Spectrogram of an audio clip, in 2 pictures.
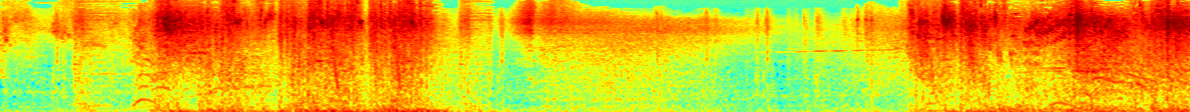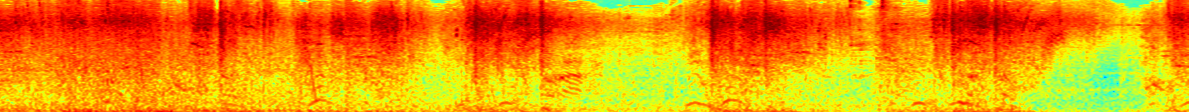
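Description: Magic blasts whoosh and crackle in loud bursts.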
